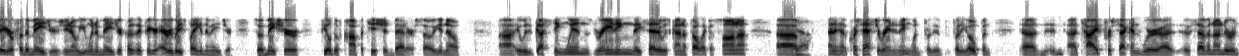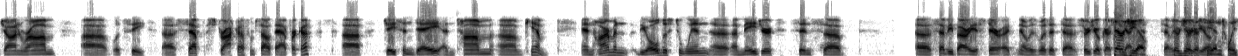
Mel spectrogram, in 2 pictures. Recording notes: take your live calls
